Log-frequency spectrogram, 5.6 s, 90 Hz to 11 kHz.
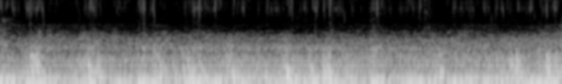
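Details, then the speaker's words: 2003 Toyota Avalon on a test drive: dull, uneven thumps about every second over steady road rumble, a very clunky noise from the rear, alongside a steering wheel shimmy; cause not yet inspected. "The steering wheel has a little shimmy shake to it. Peek a gander at the steering wheel right now. She's got quite the shimmy shake. And there's a rear clunk noise."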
